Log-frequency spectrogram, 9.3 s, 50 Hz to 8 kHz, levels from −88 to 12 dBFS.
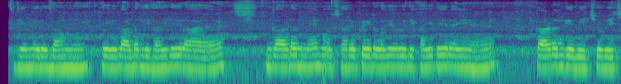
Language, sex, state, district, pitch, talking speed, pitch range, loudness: Hindi, male, Haryana, Jhajjar, 135 Hz, 160 wpm, 135-140 Hz, -13 LUFS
